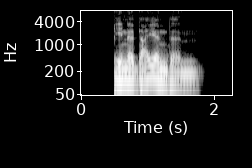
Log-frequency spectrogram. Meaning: strong dative masculine/neuter singular of benedeiend
- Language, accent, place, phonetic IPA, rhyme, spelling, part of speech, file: German, Germany, Berlin, [ˌbenəˈdaɪ̯əndəm], -aɪ̯əndəm, benedeiendem, adjective, De-benedeiendem.ogg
